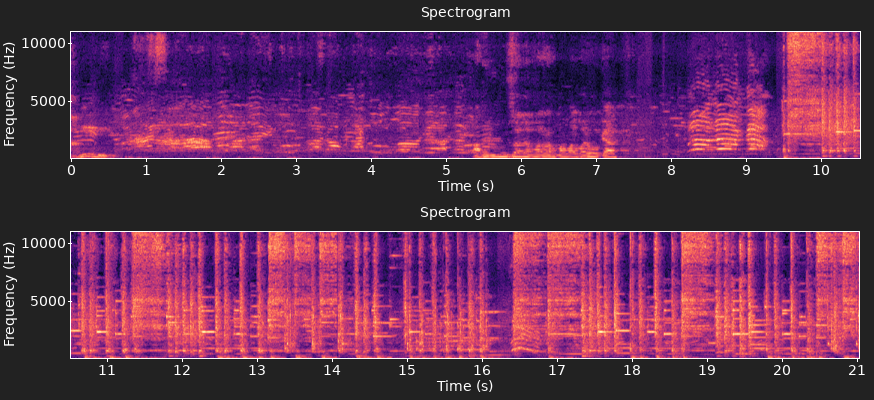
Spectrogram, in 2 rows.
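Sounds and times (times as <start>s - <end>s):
melody line: 9.5s - 21.0s
percussion ensemble drumming: 9.5s - 21.0s.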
